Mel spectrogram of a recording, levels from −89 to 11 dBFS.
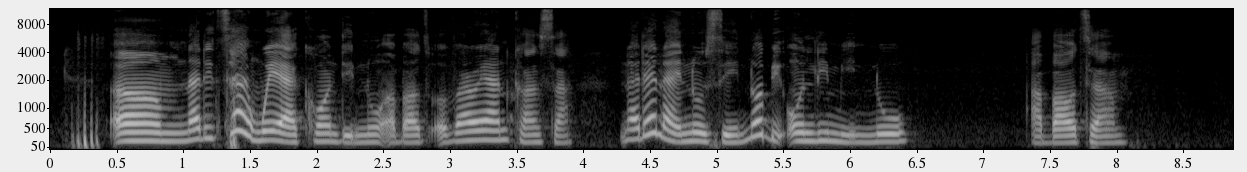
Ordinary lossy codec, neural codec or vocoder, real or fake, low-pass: none; none; real; none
